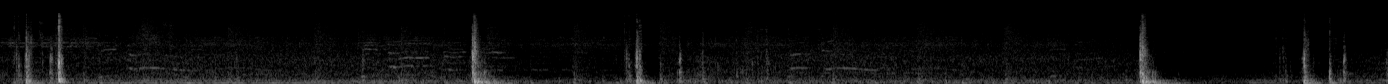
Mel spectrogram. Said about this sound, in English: Dylan and I got out of the car, and Clements drove off.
